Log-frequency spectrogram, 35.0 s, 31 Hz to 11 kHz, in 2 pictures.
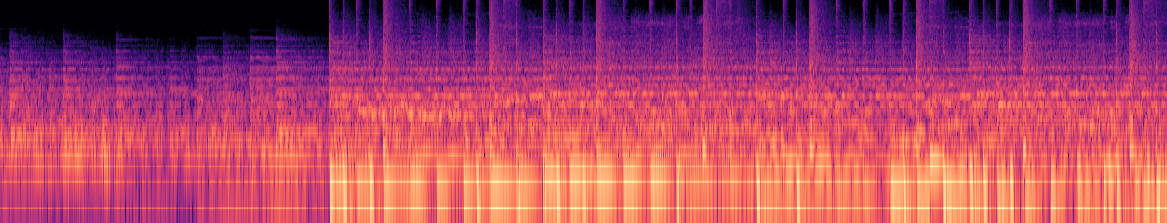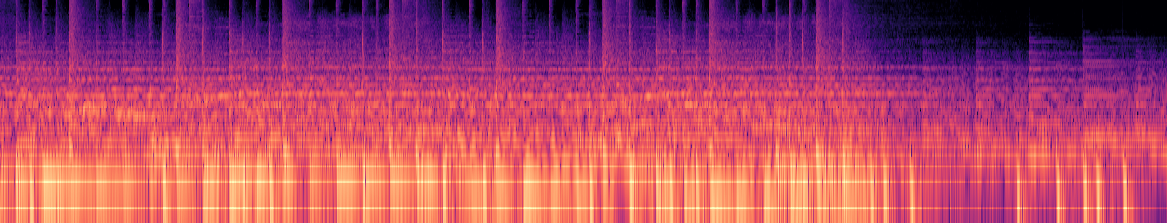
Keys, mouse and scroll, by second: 0.4 click, 0.6-2.4 typing, 4.1-5.1 typing, 4.1-4.6 drag, 6.1-9.1 typing, 11.8 m, 13.0 middle click, 13.2-13.5 scroll down 1, 13.5 click, 13.5 space, 13.8 middle click, 14.0 m, 15.6 ctrl+s, 16.4 space, 17.5 typing, 19.2 scroll down 2, 20.6 middle click, 20.8 space, 22.0 middle click, 22.0 space, 22.6-23.1 scroll down 2, 23.1 scroll up 2.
